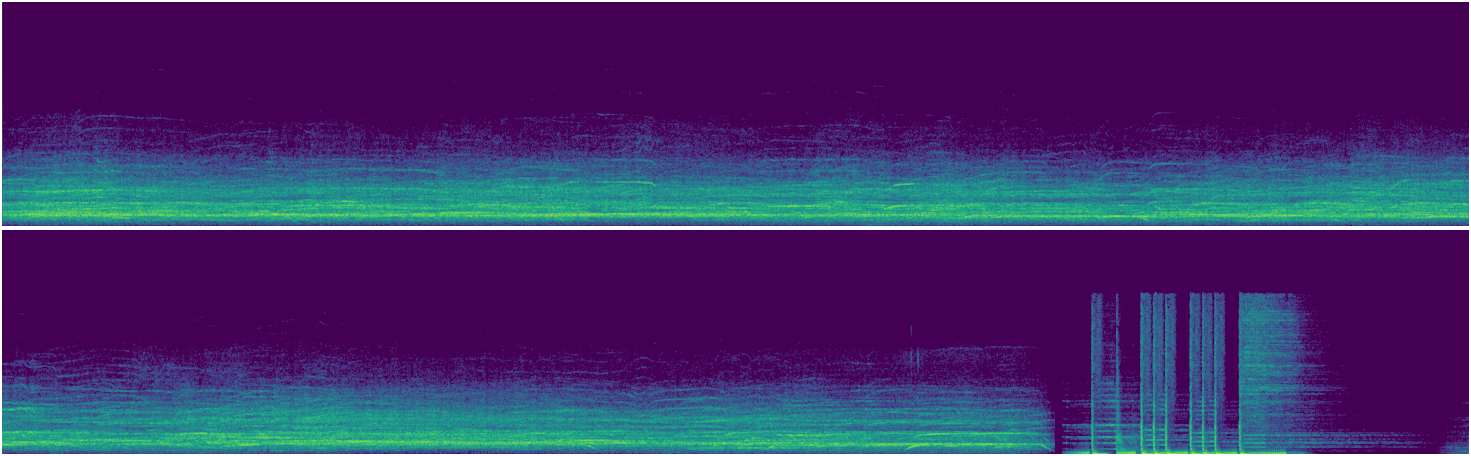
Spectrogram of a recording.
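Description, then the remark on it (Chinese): A dense crowd of fans at a Hong Kong airport screams and shrieks nonstop as Cha Eun-woo arrives and stops to wave to them. It is a loud, high-pitched wall of voices that holds steady for about twenty-five seconds before cutting off into a brief, punchy burst of other sound. “一早带定应援物到场接机，全黑打扮现身的银优睇落心情都不错，还有专登停低同粉丝挥手打招呼，现场粉丝尖叫声不断啊！”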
